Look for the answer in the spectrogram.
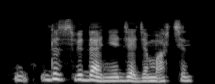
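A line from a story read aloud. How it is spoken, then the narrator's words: Trembling small voice. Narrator (Russian): дрожащим голоском произнес он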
